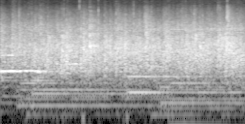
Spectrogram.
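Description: A church congregation breaks into sustained, steady applause that fills the room at close range, with a low murmur and faint tonal hum underneath.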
